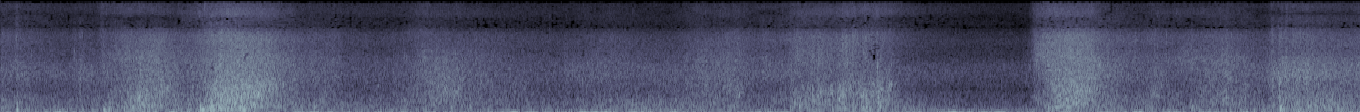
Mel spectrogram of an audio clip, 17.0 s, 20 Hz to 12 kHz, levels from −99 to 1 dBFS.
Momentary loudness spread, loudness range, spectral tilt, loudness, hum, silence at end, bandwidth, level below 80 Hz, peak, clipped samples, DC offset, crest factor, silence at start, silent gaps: 15 LU; 9 LU; -3.5 dB/octave; -40 LUFS; none; 0 s; 11.5 kHz; -52 dBFS; -20 dBFS; under 0.1%; under 0.1%; 20 dB; 0 s; none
